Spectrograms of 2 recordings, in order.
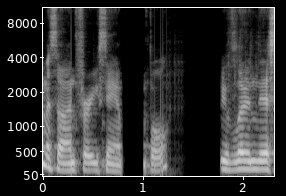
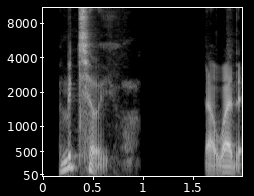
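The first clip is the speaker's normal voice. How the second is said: seductive, sultry, breathy near-whisper; 5 semitones lower, 6 dB quieter than usual. Starting story time about the Federal Trade Commission, in a sultry voice. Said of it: "in a sultry voice".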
